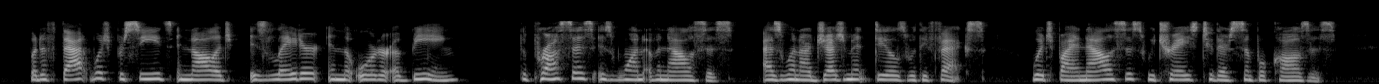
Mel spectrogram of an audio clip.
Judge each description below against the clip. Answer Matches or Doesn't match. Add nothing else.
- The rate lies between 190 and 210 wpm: Doesn't match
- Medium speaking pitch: Doesn't match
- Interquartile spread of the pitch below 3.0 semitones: Matches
